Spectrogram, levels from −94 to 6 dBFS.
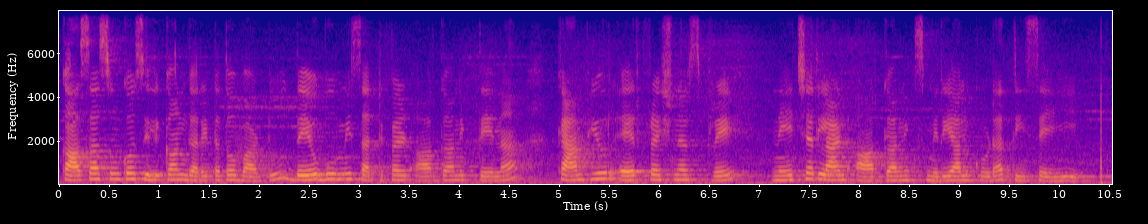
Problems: constant background noise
